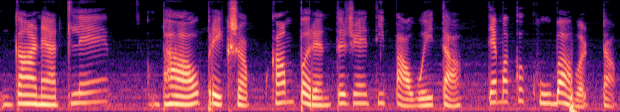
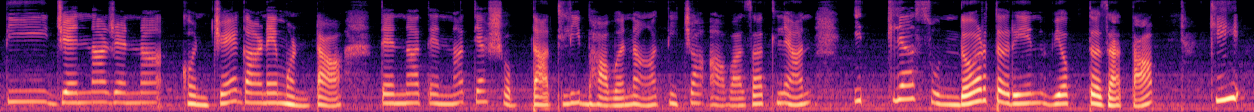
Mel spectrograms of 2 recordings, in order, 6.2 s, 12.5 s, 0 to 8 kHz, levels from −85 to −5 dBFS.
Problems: none marked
